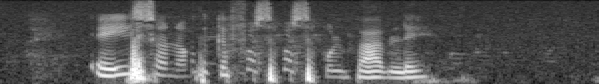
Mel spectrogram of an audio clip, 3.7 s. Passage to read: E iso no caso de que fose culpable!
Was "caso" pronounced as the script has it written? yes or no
no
